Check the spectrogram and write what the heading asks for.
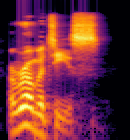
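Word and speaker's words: Aromatisse: Aromatisti? Yeah, I don't know how to pronounce that. It has aroma in it. Aroma and then tease. Aromatis.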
